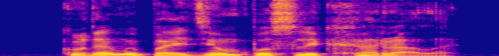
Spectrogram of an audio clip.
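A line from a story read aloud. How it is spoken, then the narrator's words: Sighing, peaceful question. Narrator (Russian): Затем Чейн вздохнул и мирно спросил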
